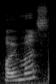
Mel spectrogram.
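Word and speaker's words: vermouth: 드라이 베르무트 두가지가 있어요 이걸 또 베로 매트 라고도 하지만 벌 머 스 라고도 발음을 하게 되요 역시 꼴 모스 드라이브할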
